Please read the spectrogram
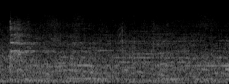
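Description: Indistinct background voices of people talking, with a short knock just after the start.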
